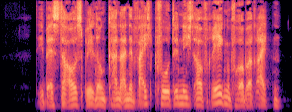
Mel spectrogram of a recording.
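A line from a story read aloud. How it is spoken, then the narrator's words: Growl. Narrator (German): knurrte eine andere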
